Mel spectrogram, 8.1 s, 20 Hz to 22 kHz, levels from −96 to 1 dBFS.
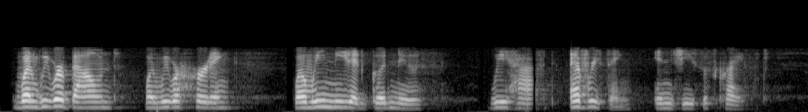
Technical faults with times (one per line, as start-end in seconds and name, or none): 1.57-1.59 packet loss with pitch repetition
5.26-5.36 packet loss with pitch repetition
7.57-7.59 packet loss with pitch repetition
